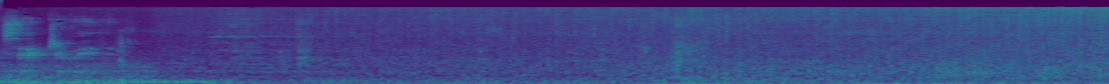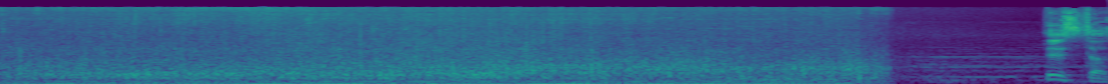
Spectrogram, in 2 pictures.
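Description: A car engine hums as it approaches slowly over snow.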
